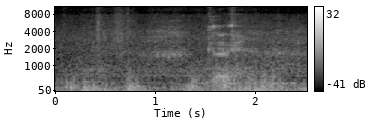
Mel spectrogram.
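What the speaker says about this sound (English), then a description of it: "Where's this wind coming from?" Steady gusty wind buffets an outdoor microphone during work on a 1969 Dodge Charger, a loud low rumble throughout with a brief voice partly buried under it.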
